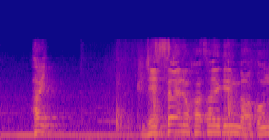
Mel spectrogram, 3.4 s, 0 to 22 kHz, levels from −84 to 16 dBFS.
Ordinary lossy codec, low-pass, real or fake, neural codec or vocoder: none; none; real; none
